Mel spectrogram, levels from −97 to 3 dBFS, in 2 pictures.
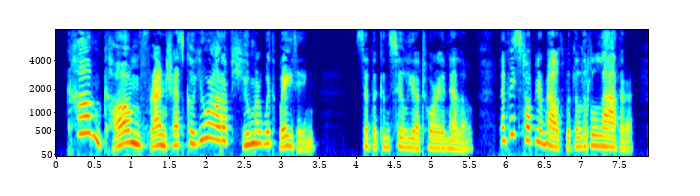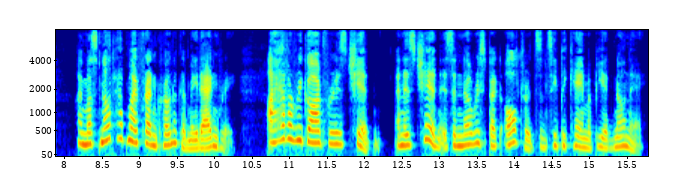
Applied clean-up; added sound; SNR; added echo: none; none; none; none.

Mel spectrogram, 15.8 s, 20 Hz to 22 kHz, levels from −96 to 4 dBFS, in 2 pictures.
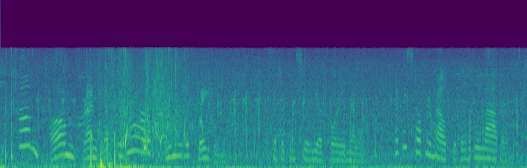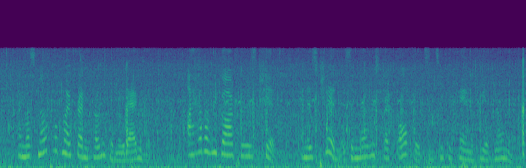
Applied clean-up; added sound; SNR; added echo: none; Bird / Fowl; -2 dB; none.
